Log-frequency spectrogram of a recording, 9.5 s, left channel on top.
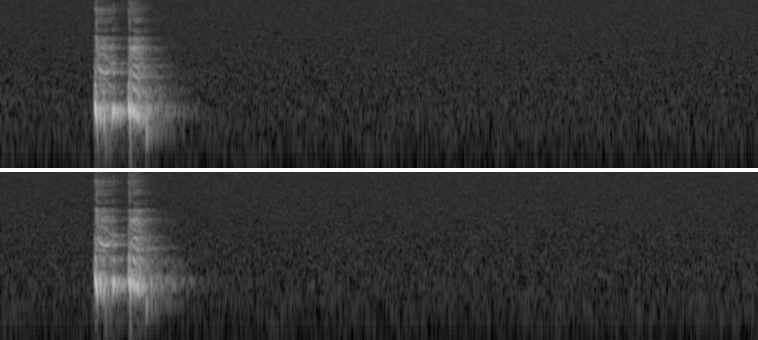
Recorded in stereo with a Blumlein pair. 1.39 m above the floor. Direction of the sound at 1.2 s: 5° left.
